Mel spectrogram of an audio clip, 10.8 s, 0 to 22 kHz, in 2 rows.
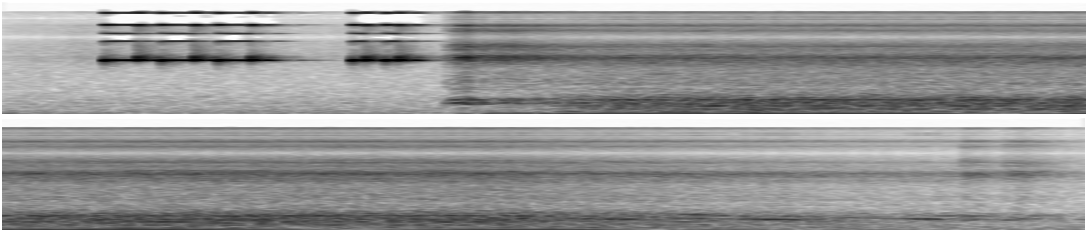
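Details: Lotus T580 quadcopter: burst of high beeps, then motors whir steadily about eight seconds before fading out, flight controller blue LED going off at the last three beeps; motors won't restart, cause not apparent.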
